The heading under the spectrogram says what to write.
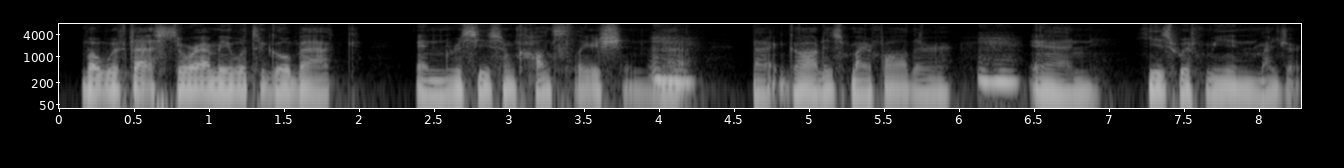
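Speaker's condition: Cleft palate; nose and lip

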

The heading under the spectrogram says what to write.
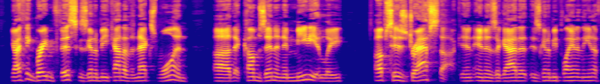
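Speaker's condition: No condition

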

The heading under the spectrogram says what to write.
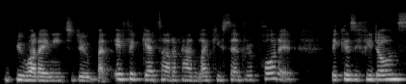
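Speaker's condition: No condition

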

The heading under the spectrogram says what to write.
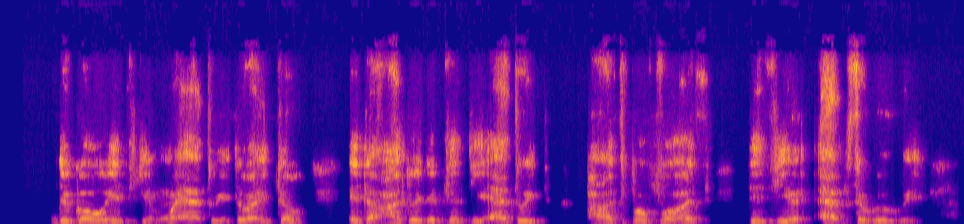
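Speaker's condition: Cerebral palsy; needs help from others

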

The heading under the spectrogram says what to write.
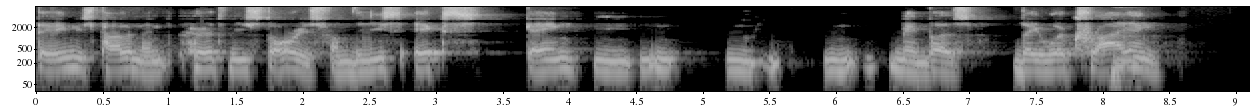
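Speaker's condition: Stuttering; developmental stutter since learning to talk, in youth some years almost unable to speak; still stutters, sometimes hard, last half year working with American Institute of Stuttering; stuttering unpredictable; prolonged sounds, blocks

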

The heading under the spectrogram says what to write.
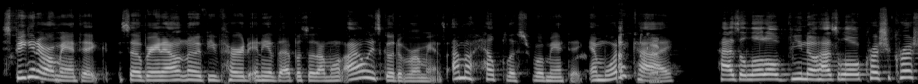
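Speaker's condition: No condition

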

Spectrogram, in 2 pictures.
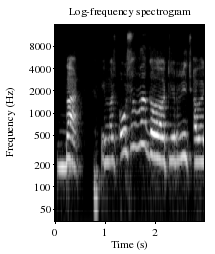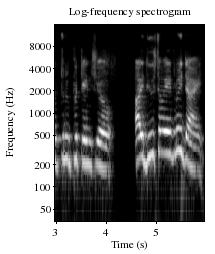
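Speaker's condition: Down syndrome; English is second language

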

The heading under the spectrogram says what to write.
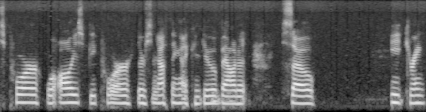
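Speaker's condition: Cleft palate, severe

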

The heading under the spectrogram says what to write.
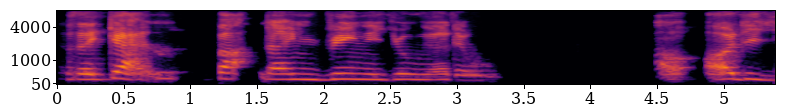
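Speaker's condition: Cerebral palsy; born medically dead, mild walking wobble

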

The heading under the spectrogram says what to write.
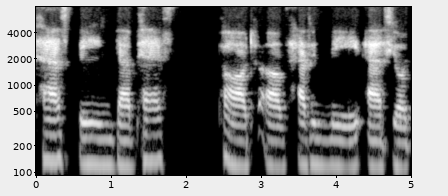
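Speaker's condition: Down syndrome; present from birth

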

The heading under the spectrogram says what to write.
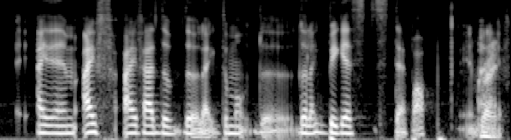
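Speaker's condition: Stammer; onset age 3, psychological per speaker, speech therapy in childhood and from 15, Joseph Ajus public speaking course; largely overcome in English, still more obvious in Italian after 3 years speaking it; used to be slower, getting stuck, worse when nervous, insecure or listener impatient; repeated sounds, repeated words

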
